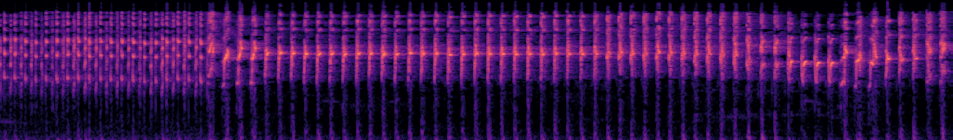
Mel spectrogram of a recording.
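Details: Lovebird in a long ngekek panjang trill, used to provoke other lovebirds into calling: a rapid, rattling chatter of high chirps, roughly eight per second, sustained unbroken across the whole stretch.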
